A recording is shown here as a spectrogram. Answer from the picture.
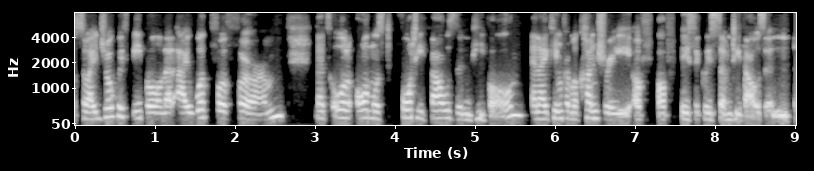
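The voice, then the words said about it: Caribbean Dominican accent. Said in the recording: “I came from a very tiny island in the Caribbean. You can probably hear it from the accent, called Dominica”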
